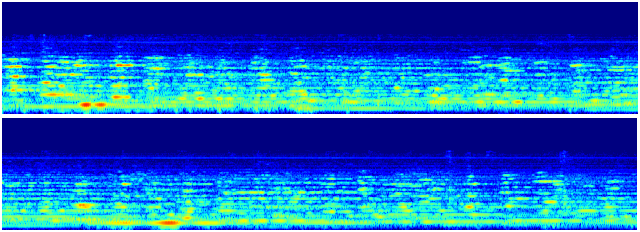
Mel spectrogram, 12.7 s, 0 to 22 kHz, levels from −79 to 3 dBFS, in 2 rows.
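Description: A speech-tuned noise suppressor left active treats sustained tones and ambience as noise, so throughout the sound, held parts and tails sink by about 10 dB while attacks pass, causing pumping and thinning, all within the call path's 8 kHz bandwidth.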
